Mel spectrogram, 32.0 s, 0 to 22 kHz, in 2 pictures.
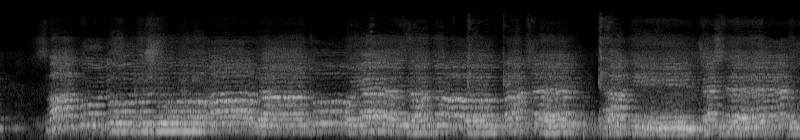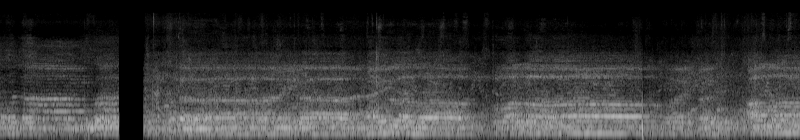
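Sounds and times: group singing devotional chant: 0.0 - 18.4, 19.2 - 32.0.

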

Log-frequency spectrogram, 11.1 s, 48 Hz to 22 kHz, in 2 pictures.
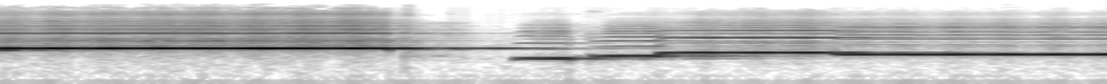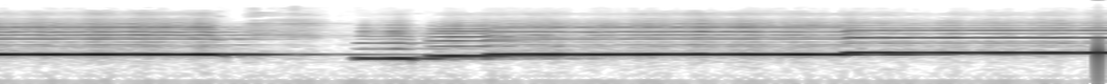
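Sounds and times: solo flute melody: 0.0 - 11.0.

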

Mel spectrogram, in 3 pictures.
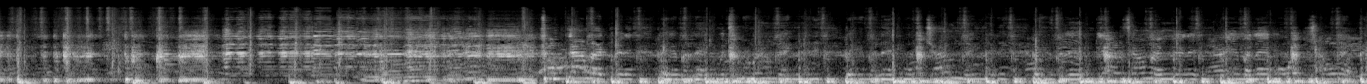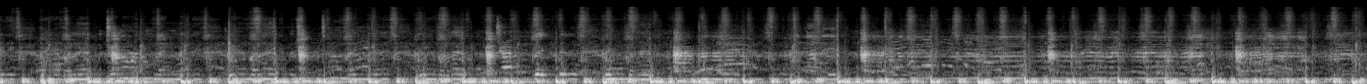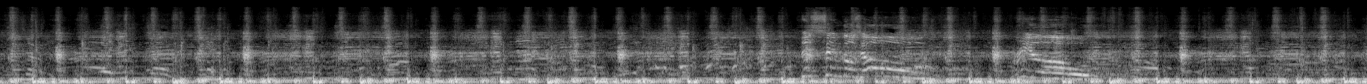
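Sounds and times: beatboxed rhythm: 0.0 - 41.0
blues harmonica chords: 0.0 - 41.0.

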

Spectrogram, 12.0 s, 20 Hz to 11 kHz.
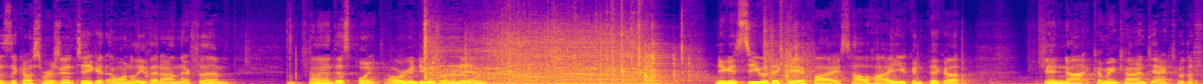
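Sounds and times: electric winch motor whirring: 4.2 - 6.7.

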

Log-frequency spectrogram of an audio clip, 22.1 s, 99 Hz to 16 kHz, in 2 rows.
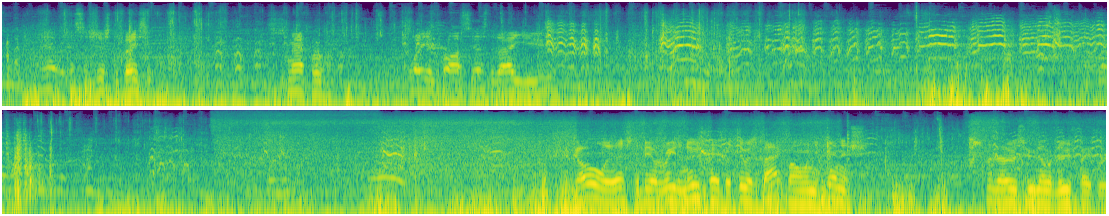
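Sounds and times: seagulls squawking: 1.9 - 3.2, 5.2 - 22.0.

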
